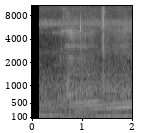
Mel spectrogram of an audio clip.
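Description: A car on the road running with its engine note rising slowly as it accelerates. The sound cuts in abruptly right at the start.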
